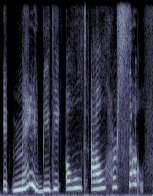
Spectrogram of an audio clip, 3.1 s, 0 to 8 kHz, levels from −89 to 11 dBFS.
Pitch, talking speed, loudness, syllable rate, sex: 325 Hz, 135 wpm, -15 LUFS, 3.4 syllables/s, female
